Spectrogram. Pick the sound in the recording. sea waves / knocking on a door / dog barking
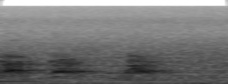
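dog barking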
